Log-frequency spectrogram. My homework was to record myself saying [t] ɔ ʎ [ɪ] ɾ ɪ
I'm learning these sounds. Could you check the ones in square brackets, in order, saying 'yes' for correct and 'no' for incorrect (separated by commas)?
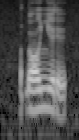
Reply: no, yes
